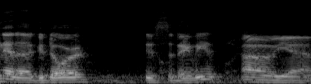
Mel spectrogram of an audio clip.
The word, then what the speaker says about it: Ghidorah: Sometimes people pronounce his name Gydra because he's like a Hydra.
